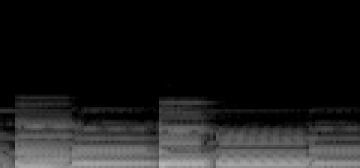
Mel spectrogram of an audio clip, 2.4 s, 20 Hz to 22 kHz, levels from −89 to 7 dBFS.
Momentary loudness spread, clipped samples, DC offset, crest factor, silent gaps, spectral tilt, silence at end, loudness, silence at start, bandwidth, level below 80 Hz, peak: 4 LU; under 0.1%; under 0.1%; 12 dB; none; -13 dB/octave; 0 s; -32 LUFS; 0 s; 2.1 kHz; -40 dBFS; -18 dBFS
